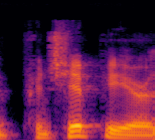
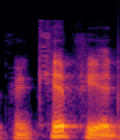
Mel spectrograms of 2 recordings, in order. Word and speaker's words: Principia: that people like Newton in writing the Principia or the Principia, depending on your preferred Latin pronunciation,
